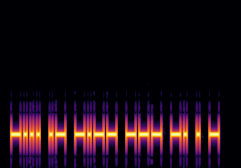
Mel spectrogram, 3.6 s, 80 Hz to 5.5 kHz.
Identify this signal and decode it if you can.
Morse code, heard as a keyed tone, about 25 wpm, 600 Hz. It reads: BAYONET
